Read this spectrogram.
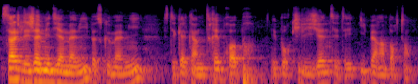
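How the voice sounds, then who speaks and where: A man's voice: lowish voice, fairly quick. A man from France telling a personal family story, earnest and hesitant, with frequent fillers and restarts.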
